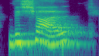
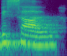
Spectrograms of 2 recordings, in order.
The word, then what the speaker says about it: Vishal: And imagine if I talk like somebody, like a villager, for example, instead of saying Vishal, imagine if I said Bisal, so, we will not like it.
